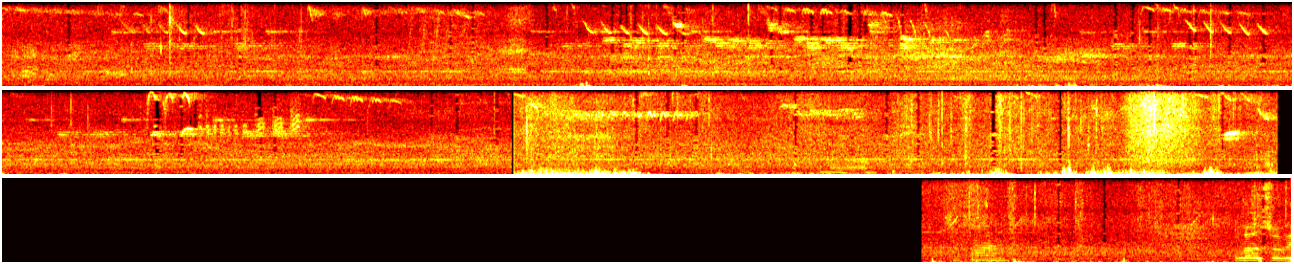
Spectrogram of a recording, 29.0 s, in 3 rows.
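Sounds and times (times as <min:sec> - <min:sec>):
small birds chirping: 0:00.0 - 0:18.1, 0:18.7 - 0:19.2, 0:26.3 - 0:29.0.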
